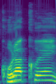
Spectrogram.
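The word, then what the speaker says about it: 後楽園: 산 조메라 있습니다 22번은 고라쿠엔 있니다 그래서 요미 카타를 읽으면 코라쿠엔이라고 읽을 수 있습니다 그래서 한 절을 분석해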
